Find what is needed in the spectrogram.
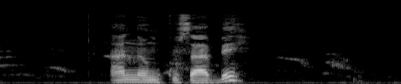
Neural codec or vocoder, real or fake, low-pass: none; real; 10.8 kHz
